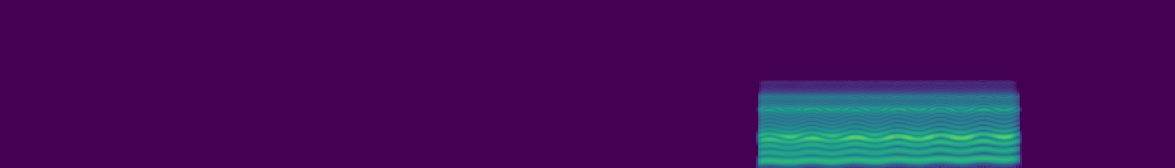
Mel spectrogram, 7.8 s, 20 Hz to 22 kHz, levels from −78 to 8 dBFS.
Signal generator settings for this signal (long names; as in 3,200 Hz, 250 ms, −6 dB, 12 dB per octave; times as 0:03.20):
vowel by formant synthesis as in had, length 1.75 s, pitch 141 Hz, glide +4.5 semitones, vibrato 3.5 Hz, vibrato depth 1.25 semitones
